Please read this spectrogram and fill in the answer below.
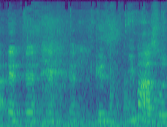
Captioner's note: laughter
